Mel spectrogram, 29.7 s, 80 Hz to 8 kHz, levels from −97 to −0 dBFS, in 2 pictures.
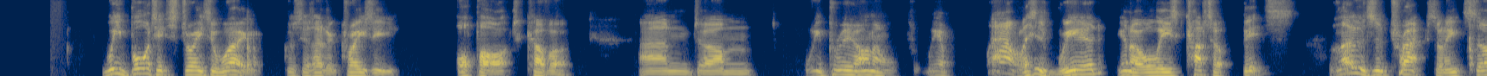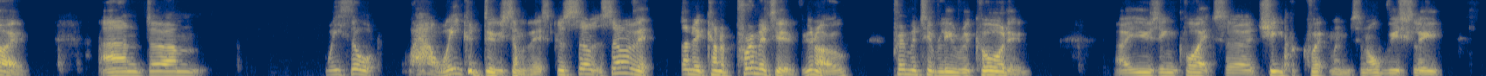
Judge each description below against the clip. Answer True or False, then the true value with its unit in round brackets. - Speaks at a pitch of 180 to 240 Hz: False (130 Hz)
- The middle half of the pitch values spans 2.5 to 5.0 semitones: False (5.6 semitones)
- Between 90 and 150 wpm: True (145 wpm)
